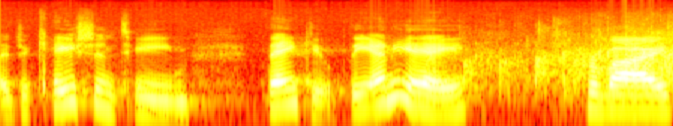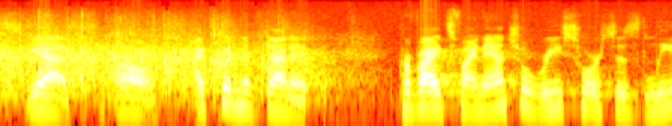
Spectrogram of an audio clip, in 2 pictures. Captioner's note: audience applauds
